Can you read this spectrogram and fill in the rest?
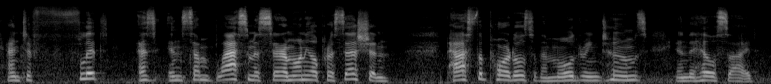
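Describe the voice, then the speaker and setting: Bright-voiced man reading horror, theatrically intense. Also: high voice, a little hiss or hum. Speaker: reader. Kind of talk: dramatic horror narration, scripted literary reading.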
